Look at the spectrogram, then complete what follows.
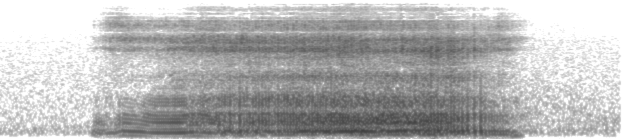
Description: Omg. How do I sleep with this going on?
